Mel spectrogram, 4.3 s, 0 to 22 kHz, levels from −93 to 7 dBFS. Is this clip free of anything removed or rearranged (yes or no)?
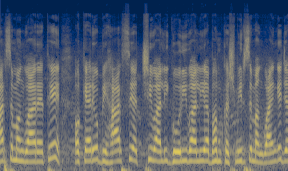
yes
